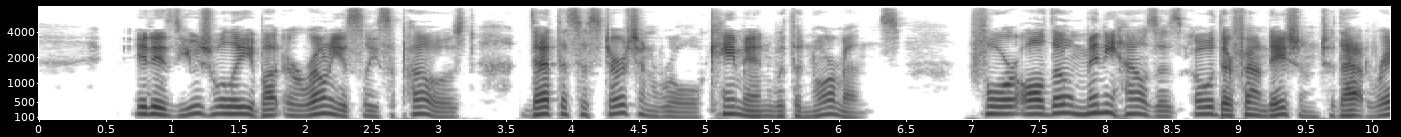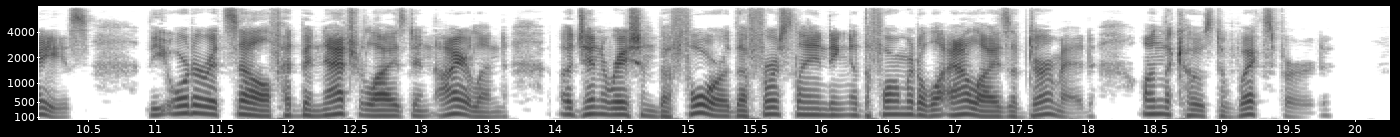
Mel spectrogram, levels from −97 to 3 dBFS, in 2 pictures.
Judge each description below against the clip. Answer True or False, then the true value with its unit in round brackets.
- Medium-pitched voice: True (160 Hz)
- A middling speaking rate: True (150 wpm)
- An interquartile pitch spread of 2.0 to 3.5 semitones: False (5.1 semitones)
